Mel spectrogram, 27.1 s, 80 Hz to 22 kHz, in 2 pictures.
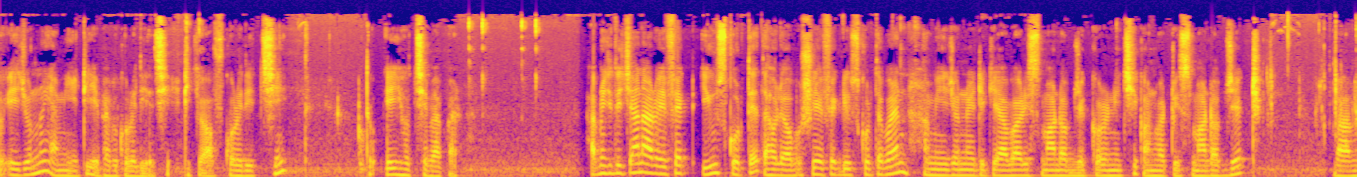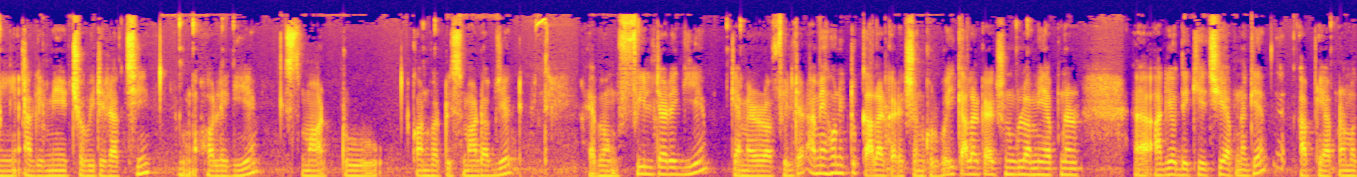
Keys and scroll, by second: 14.4 ctrl+alt+z.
